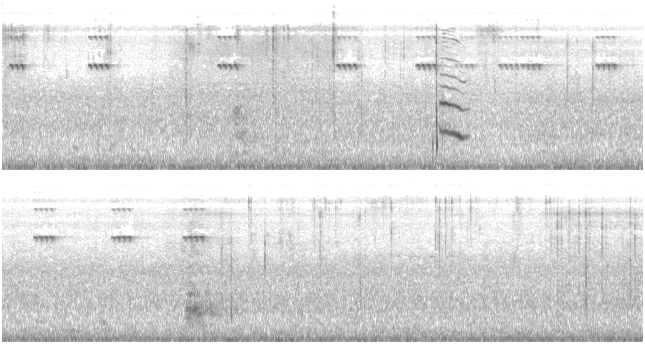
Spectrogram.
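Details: Shy, squeaky stray street cat waiting for its feeder to move away before it eats: one short high meow sliding downward, with a fainter sound later, over steady low traffic rumble and regularly pulsing high insect chirps.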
